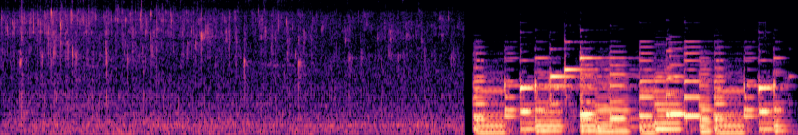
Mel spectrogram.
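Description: Fish frying in a pan gives a steady, close sizzle with scattered crackles for about four and a half seconds, then stops abruptly as loud instrumental music takes over.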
